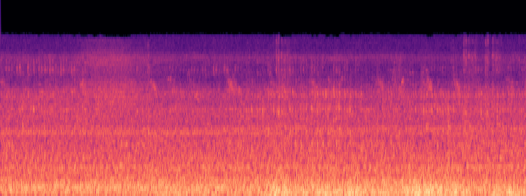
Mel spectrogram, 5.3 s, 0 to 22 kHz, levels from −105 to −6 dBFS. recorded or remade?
remade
